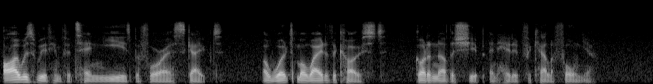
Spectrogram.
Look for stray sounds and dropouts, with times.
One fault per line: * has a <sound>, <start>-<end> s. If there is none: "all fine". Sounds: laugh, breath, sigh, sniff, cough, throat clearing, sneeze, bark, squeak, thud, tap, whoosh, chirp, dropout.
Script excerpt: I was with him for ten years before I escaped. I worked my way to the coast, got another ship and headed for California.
all fine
